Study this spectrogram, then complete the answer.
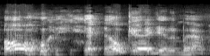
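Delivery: laughing realization. Retold or imitated. Realizing the joke in his dream, laughing. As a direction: get it while laughing.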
